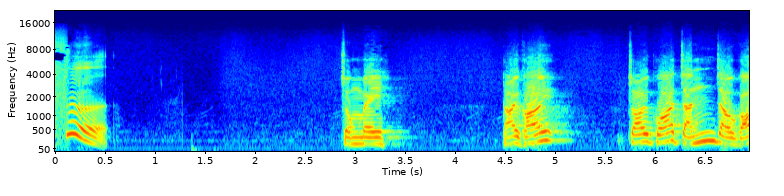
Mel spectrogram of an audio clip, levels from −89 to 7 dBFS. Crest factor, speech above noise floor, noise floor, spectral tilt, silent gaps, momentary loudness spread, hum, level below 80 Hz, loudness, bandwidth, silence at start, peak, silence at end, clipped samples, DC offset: 14 dB; 42 dB; -57 dBFS; -5 dB/octave; none; 16 LU; none; -60 dBFS; -16 LUFS; 13.5 kHz; 0 s; -4 dBFS; 0 s; under 0.1%; under 0.1%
